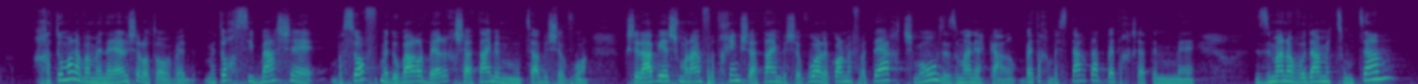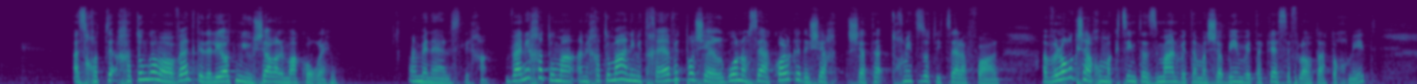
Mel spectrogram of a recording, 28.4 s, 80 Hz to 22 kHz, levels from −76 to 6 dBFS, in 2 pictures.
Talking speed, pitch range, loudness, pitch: 160 wpm, 180-240 Hz, -28 LUFS, 210 Hz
